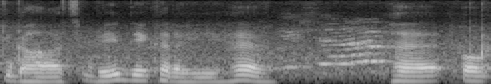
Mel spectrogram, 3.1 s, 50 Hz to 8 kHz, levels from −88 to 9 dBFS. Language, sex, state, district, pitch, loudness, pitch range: Hindi, male, Haryana, Charkhi Dadri, 135 Hz, -17 LUFS, 120-150 Hz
